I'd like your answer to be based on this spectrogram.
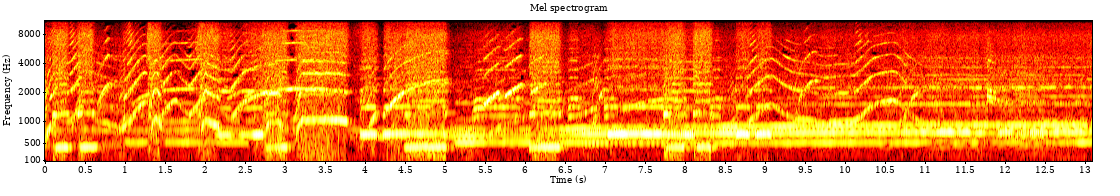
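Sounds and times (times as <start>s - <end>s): low whistle short blasts: 0.0s - 13.0s
steam hissing: 0.0s - 13.0s
steam whistles blowing: 0.0s - 13.0s.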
